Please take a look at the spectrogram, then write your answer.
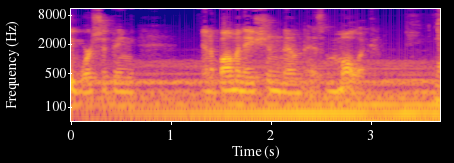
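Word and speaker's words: Moloch: The MLK is vocalized as Moolik or Moolok in the Maseretic texts, which is an authoritative text in rabbitic Judaism. It's from this pronunciation that we get the contemporary name Moolok.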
